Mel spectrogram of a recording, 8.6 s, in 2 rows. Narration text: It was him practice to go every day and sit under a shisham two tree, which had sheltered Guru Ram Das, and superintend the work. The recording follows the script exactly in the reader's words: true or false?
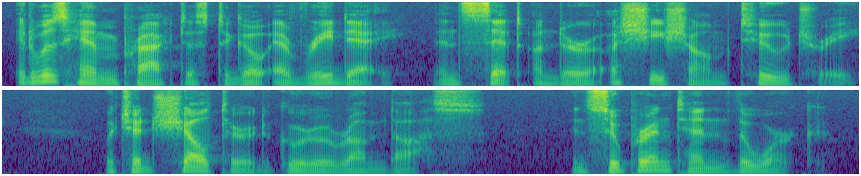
true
